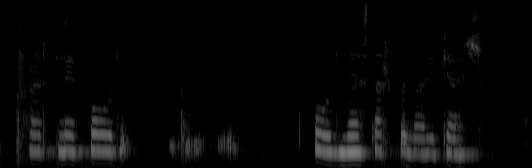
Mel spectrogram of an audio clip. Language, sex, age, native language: Icelandic, female, 14, Icelandic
